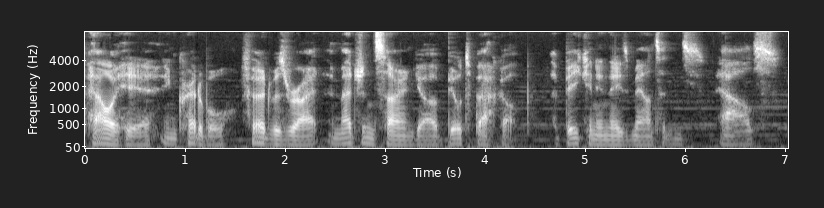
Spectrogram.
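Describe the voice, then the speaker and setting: An actor playing a gruff, resolute male warrior in a fantasy video game, with a gravelly voice and terse, dramatic phrasing. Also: deep voice, steady tone, normal speed, a bit bright, exaggerated voice. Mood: awed, intense. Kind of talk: video game character dialogue.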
